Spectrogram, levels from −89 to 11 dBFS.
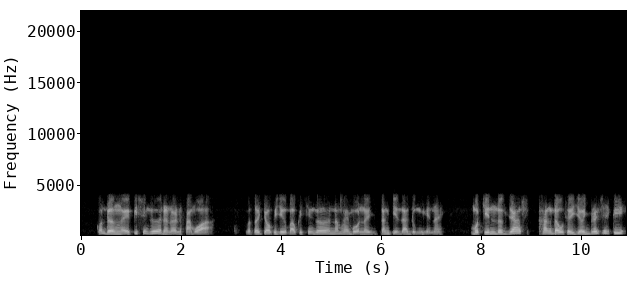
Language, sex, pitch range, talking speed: Vietnamese, male, 120-155 Hz, 200 wpm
